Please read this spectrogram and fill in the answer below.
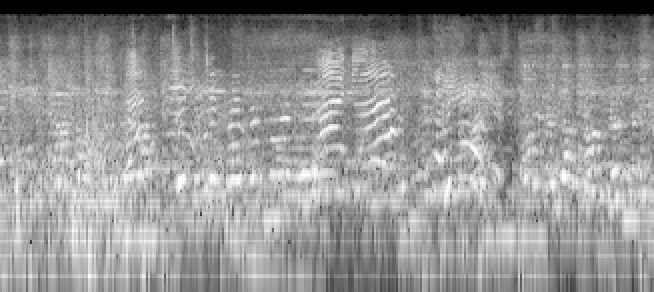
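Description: Chatter of women and children's voices over background music with steady low notes, a child's high voice rising sharply a few times around the middle.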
